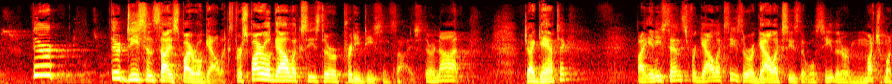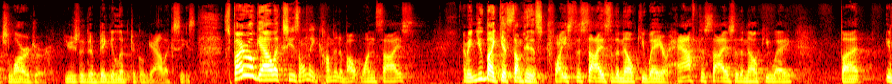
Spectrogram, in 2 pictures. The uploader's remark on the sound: Live Class Lecture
